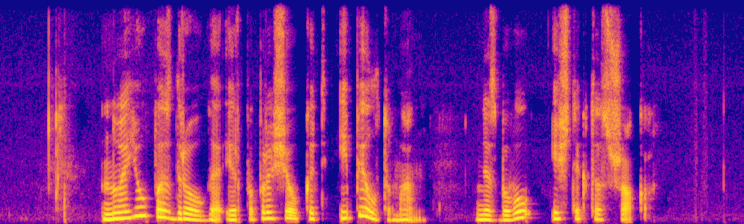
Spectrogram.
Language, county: Lithuanian, Vilnius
